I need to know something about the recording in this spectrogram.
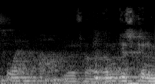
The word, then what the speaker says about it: Wimhoff: Wimhoff. It's Wimhoff. I'm just going to mispronounce everybody's okay.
